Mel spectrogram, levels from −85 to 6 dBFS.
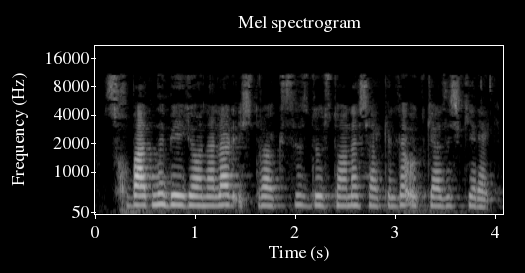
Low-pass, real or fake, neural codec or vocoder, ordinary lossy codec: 10.8 kHz; real; none; MP3, 48 kbps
